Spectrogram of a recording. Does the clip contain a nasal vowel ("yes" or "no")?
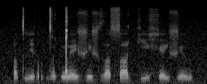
no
